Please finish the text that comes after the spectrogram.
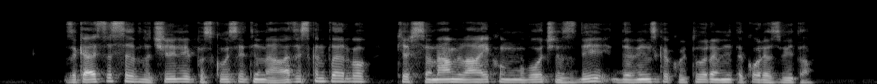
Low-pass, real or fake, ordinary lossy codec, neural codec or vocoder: none; fake; none; codec, 16 kHz, 2 kbps, FreqCodec, larger model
